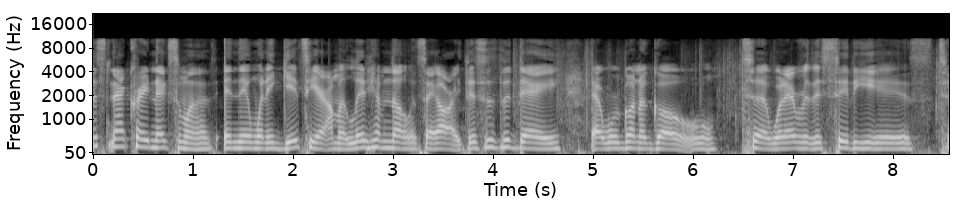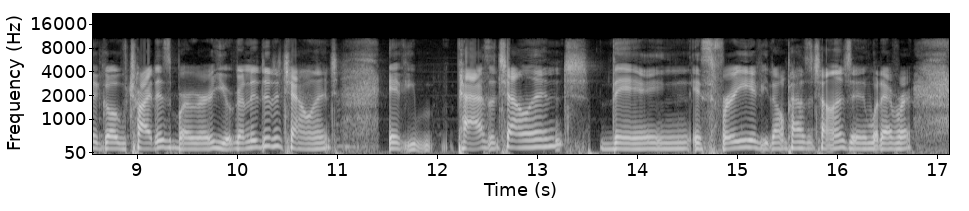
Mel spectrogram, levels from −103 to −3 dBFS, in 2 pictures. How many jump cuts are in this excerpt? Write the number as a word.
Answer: zero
